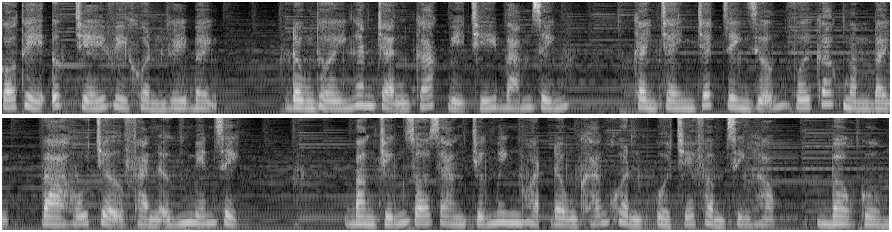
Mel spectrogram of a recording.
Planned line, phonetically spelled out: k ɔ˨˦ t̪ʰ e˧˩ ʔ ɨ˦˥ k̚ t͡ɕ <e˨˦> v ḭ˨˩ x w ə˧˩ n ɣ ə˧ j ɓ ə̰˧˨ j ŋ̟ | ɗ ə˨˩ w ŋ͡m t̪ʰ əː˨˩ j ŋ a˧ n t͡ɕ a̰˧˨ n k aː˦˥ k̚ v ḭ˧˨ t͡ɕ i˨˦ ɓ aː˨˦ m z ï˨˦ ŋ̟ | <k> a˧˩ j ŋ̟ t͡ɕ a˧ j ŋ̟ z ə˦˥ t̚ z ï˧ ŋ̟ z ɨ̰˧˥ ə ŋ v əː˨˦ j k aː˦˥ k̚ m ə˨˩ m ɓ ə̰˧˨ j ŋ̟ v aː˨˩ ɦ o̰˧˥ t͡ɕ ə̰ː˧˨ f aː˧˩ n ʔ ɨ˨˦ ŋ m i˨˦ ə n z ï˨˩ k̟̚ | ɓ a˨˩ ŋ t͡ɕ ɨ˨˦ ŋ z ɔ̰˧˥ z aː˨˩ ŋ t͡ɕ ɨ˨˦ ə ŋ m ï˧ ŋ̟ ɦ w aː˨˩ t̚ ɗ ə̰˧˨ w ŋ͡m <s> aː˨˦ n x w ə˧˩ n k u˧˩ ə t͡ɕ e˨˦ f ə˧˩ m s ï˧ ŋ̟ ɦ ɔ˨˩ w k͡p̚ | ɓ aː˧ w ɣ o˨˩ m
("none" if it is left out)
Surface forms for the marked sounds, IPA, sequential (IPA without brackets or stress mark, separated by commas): e˨˦, k, x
